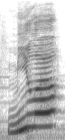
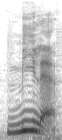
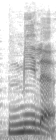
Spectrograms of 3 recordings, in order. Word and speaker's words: Miele: usually say something like Miele, Miele. So it usually sounds more like an A in the end, whereas in German we say Miele. Miele.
